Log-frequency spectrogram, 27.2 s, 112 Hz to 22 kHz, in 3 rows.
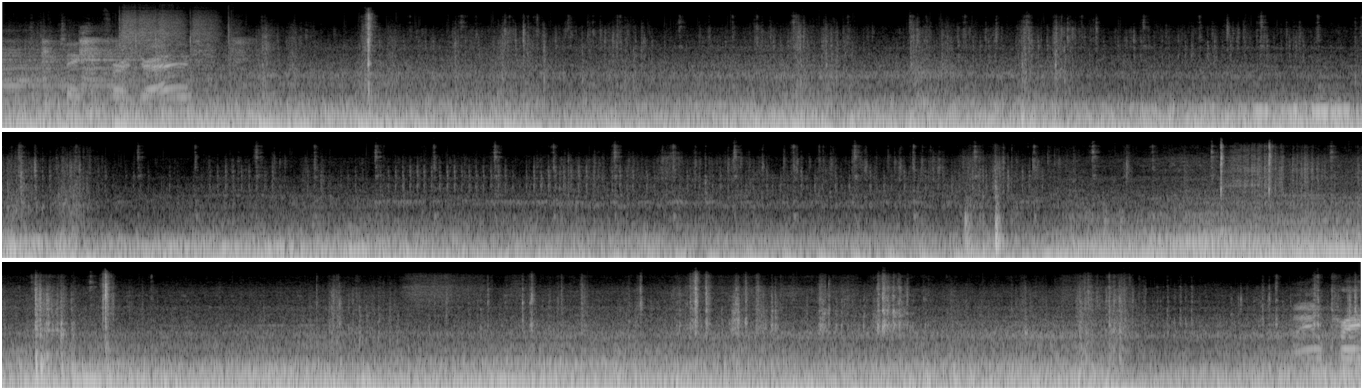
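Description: A 1992 Chevrolet Camaro RS drives along with a deep, steady engine and road rumble from inside the cabin, with light rattles and jangles over it and the pitch shifting midway.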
